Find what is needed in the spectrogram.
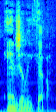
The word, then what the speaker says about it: Angelico: That's how they pronounce it, Angelico.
